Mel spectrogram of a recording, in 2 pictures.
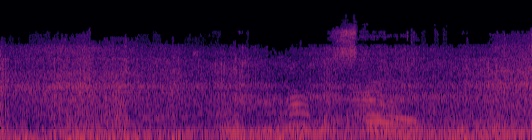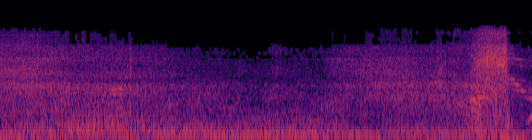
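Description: Steady wind rushing over the onboard camera microphone as the reverse-bungee ride capsule flies and swings, with a few brief vocal yelps from the riders about three to four seconds in.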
